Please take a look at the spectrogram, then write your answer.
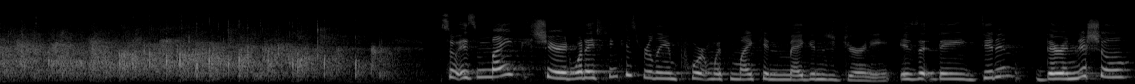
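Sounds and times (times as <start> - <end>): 
audience applause: 0.0 - 4.0
speech: 4.5 - 11.3.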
